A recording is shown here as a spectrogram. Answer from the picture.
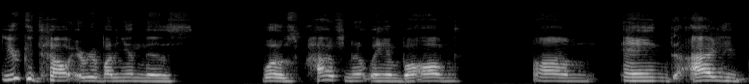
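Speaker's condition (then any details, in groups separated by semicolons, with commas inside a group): Cerebral palsy; jokes of having voice for print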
